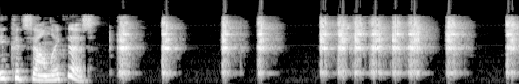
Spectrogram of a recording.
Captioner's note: scraping sounds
